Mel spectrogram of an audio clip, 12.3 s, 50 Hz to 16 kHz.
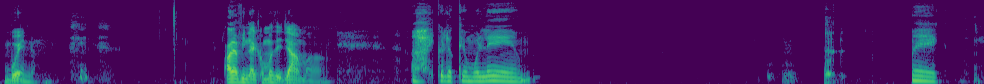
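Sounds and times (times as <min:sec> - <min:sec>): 
speech: 0:00.1 - 0:01.4, 0:02.8 - 0:04.3, 0:05.2 - 0:06.7, 0:11.4 - 0:11.8
short throaty sounds: 0:09.6 - 0:10.6
loud drawn-out burp: 0:09.8 - 0:10.6.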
